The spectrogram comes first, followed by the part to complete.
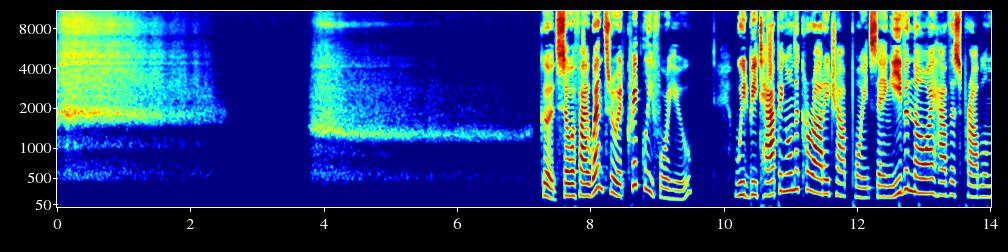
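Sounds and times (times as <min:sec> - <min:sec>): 
slow deep breath closing a tapping treatment round for anxiety: 0:00.0 - 0:02.8, 0:03.7 - 0:07.2, 0:09.8 - 0:10.2
speech: 0:07.3 - 0:09.6, 0:10.2 - 0:14.0.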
